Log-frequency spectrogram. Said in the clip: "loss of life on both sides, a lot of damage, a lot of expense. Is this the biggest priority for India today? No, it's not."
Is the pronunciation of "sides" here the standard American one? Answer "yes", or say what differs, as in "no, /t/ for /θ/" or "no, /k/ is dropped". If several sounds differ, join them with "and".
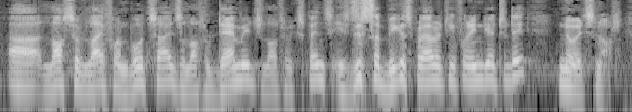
yes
